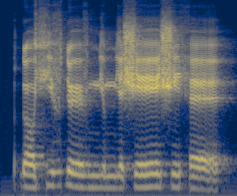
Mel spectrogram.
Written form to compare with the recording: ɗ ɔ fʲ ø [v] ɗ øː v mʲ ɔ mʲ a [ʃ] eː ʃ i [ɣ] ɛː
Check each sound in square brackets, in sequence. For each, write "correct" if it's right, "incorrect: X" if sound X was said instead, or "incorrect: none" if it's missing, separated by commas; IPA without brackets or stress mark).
correct, correct, incorrect: h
